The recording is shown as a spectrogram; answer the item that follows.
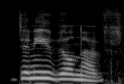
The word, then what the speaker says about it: Denis Villeneuve: My God, like, is it Denis Villeneuve? I know I'm going to say it wrong. Or Denis Villeneuve. – Villeneuve? Mm-hmm. Okay, Denis Villeneuve.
